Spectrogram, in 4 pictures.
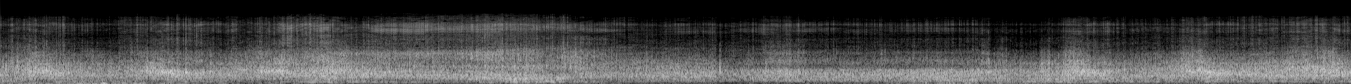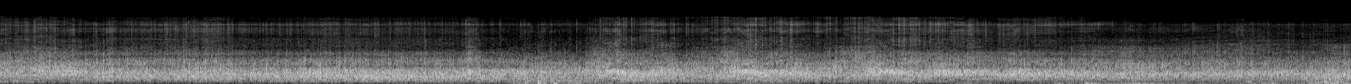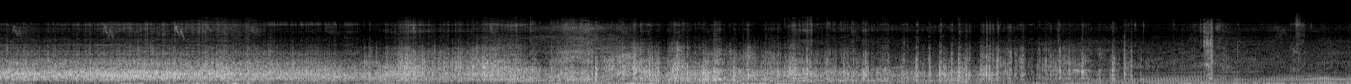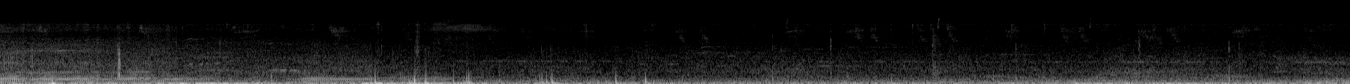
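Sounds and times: skateboard wheels rolling on asphalt: 0.0s - 54.0s.

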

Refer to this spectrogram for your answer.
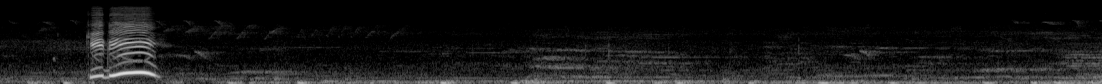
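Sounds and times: birds chirping: 0.0s - 11.0s.

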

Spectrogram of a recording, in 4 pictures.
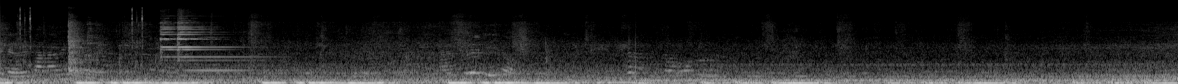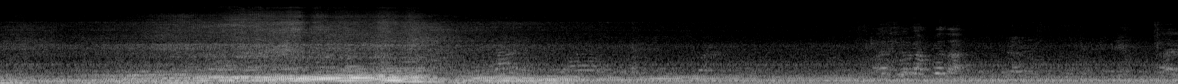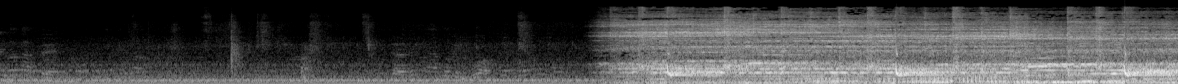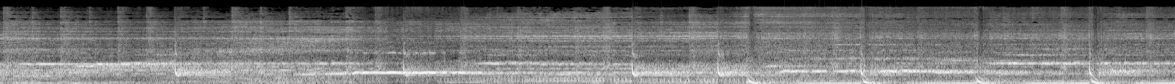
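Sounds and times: steady low hum: 0.0s - 13.3s, 18.6s - 47.0s
vehicle engine passing: 0.0s - 20.5s, 29.1s - 47.0s
loud music from sound system: 29.5s - 47.0s.

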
